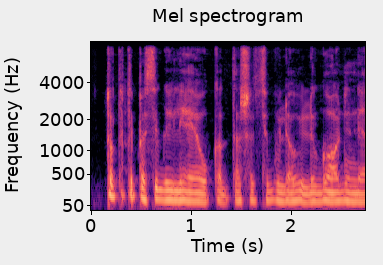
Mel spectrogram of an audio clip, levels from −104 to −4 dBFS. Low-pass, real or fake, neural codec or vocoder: 7.2 kHz; fake; codec, 16 kHz, 8 kbps, FreqCodec, larger model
